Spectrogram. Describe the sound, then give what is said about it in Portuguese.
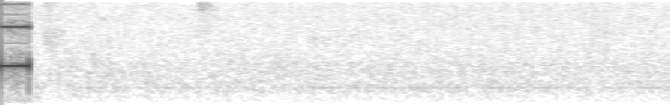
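A voicemail beep: one short, clean electronic tone lasting about a fifth of a second, followed by near silence. “Sua chamada está sendo encaminhada para a caixa postal e estará sujeita à cobrança após o sinal. Deixe seu recado.”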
